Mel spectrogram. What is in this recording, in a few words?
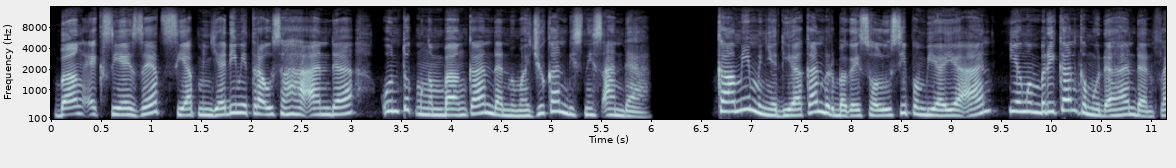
Formal Indonesia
